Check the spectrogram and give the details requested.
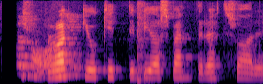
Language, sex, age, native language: Icelandic, female, 12, Icelandic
